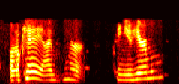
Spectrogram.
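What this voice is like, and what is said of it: Talking very loudly. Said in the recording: “I'm talking really loud”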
